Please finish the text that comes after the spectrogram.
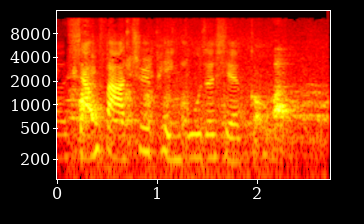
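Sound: dogs barking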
